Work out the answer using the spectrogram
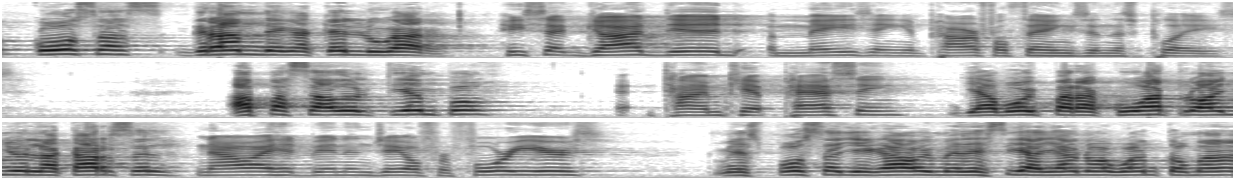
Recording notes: Was recorded at The Calling Community Church located in Platte City, Missouri. Services are held in the Platte County High School Auditorium.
